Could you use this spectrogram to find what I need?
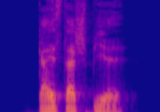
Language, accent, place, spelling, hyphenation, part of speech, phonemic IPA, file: German, Germany, Berlin, Geisterspiel, Geis‧ter‧spiel, noun, /ˈɡaɪ̯stɐˌʃpiːl/, De-Geisterspiel.ogg
- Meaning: game without any spectators (typically deliberately excluded as a consequence of prior violence or other violations)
